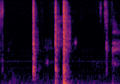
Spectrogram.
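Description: Steelbook Blu-ray cases in shrink-wrap being handled and swapped, giving a few sharp clicks and taps, three of them close together around the middle, with fainter ticks near the end.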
